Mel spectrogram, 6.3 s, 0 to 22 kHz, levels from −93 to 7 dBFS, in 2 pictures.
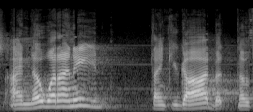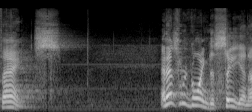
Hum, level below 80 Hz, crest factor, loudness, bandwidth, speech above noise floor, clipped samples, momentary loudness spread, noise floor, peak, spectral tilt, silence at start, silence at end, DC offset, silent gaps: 60 Hz at -60 dBFS; -74 dBFS; 20 dB; -20 LUFS; 16 kHz; 36 dB; under 0.1%; 13 LU; -57 dBFS; -2 dBFS; -3 dB/octave; 0 s; 0 s; under 0.1%; none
